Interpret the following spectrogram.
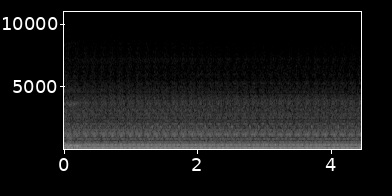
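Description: Steady low electrical hum with faint higher steady tones above it, unchanging throughout.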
